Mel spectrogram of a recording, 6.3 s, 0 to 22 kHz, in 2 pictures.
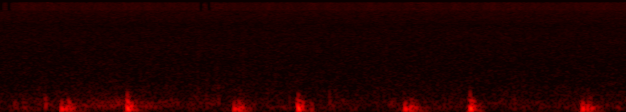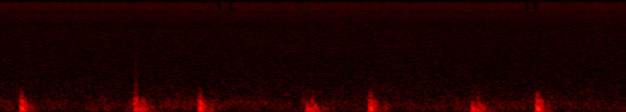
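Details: Male (boy) heart sounds in a silent, no-talking ASMR recording: steady paired low thumps at about 70 beats a minute over faint hiss; normal heart sounds.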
